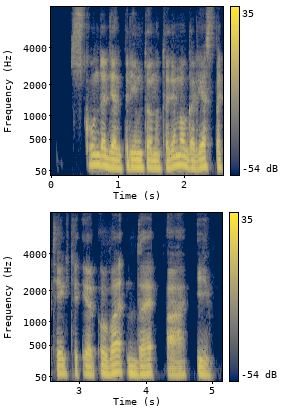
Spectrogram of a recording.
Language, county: Lithuanian, Kaunas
